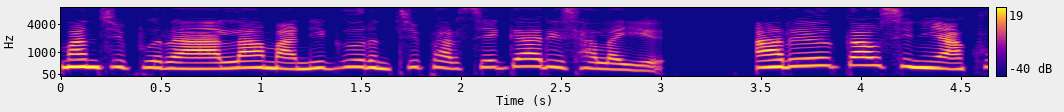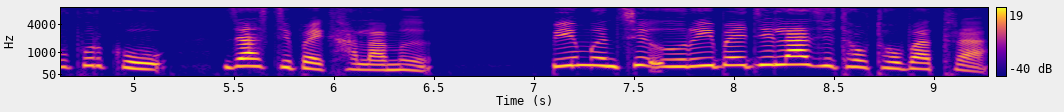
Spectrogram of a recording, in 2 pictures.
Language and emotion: Bodo, disgusted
